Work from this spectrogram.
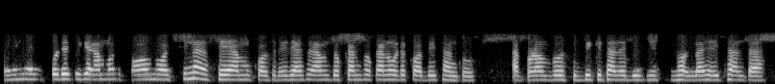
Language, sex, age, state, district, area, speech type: Odia, female, 45-60, Odisha, Sundergarh, rural, conversation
